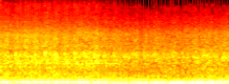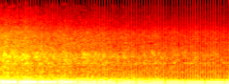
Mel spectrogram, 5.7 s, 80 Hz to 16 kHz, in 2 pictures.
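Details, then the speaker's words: 1988 BMW E30 M3 cold start after sitting 6 months: deep, loud exhaust rumble settling to a steady, even idle, oil pressure up quickly, no knocks or misses; normal cold start. "It's got a really loud exhaust, but it sounds good."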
